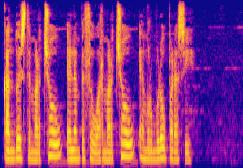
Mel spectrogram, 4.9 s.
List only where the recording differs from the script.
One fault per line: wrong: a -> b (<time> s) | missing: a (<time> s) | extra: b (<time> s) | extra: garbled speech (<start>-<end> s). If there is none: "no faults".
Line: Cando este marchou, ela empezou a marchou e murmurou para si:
no faults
